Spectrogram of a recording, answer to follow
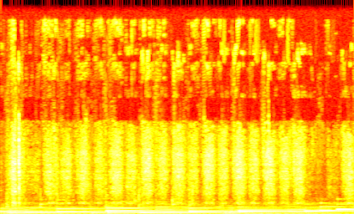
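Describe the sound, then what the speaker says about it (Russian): A potato is rubbed over a fine grater for a layered salad. Quick, steady rasping strokes repeat close by under soft background music, with no talking. "натираю картофель на мелкой терке"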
